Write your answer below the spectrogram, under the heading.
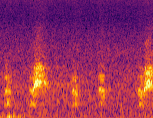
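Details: Roe deer barking in the evening near a campsite: faint, hoarse short barks repeated about every half second to second, distant, over a quiet background hiss.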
